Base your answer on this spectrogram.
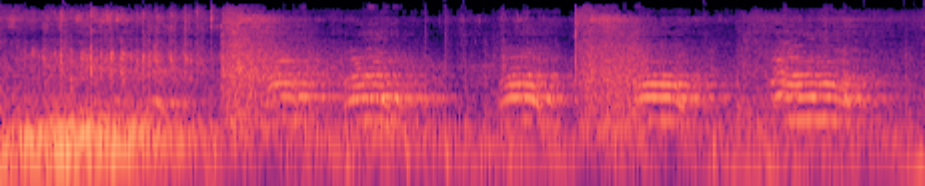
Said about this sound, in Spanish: Disparos, gritos, forcejeo, al parecer por una maleta. Los hechos ocurrieron algunos minutos después de la medianoche del martes en la zona de Los Naranjos, en el lujoso barrio de Nueva Andalucía.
